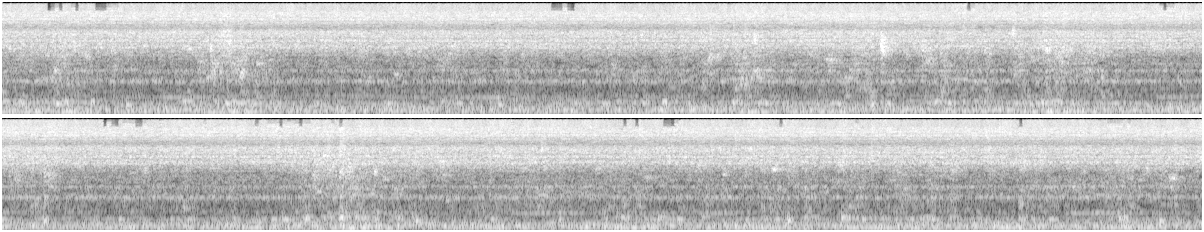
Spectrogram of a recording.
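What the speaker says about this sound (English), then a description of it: "So rinsing it very well with cold water." Steady rush of cold tap water running over noodles in a sink, continuous and moderately close, with faint clatter now and then and no talking.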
